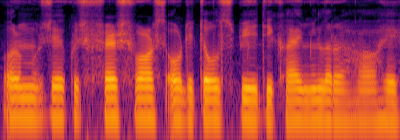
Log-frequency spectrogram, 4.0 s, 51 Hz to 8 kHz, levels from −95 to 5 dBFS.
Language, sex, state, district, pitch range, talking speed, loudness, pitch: Hindi, male, Arunachal Pradesh, Longding, 105-115 Hz, 180 wpm, -18 LUFS, 110 Hz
